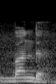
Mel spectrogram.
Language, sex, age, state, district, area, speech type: Urdu, male, 30-45, Maharashtra, Nashik, urban, read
